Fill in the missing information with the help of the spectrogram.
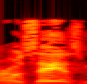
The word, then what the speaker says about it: Hosea: Hosea's name, actually in the Hebrew, should be pronounced Hosea. It is the same word, the same root as for Yeshua or Joshua. It means salvation.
